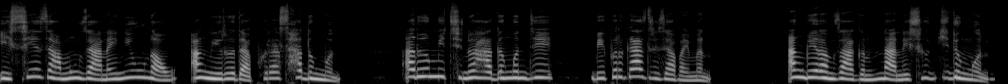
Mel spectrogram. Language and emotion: Bodo, fearful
